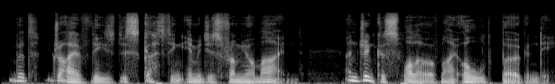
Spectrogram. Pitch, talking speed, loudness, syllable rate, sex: 105 Hz, 175 wpm, -19 LUFS, 5.1 syllables/s, male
